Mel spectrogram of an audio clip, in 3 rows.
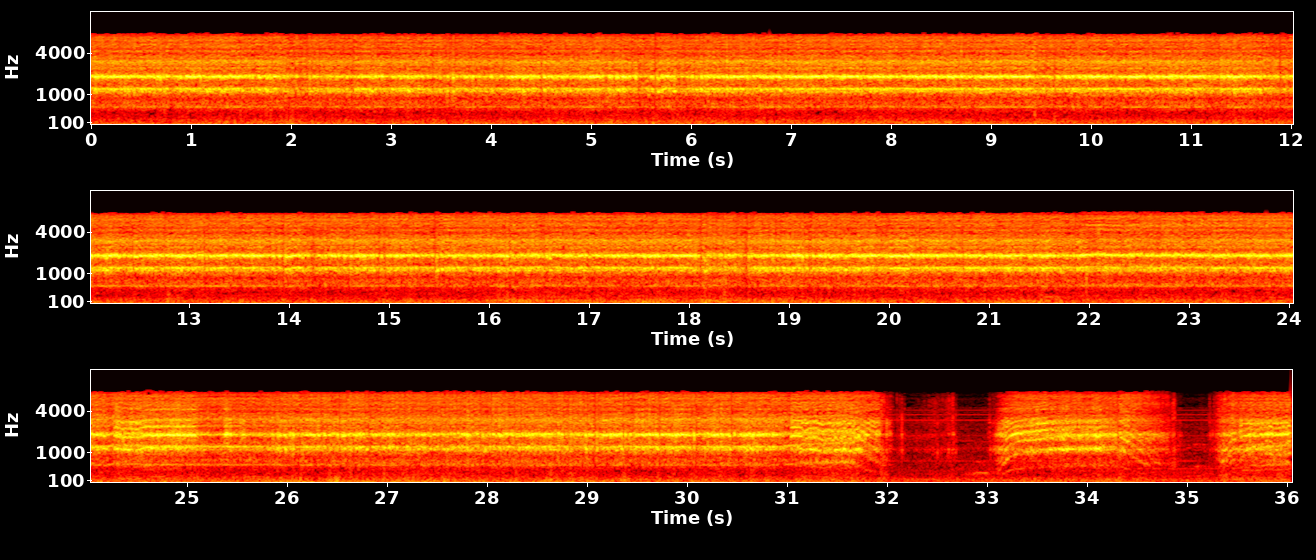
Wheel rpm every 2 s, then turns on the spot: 160, 160, 160, 160, 160, 160, 160, 160, 160, 160, 160, 160, 160, 160, 160, 150, 40, 70.
none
